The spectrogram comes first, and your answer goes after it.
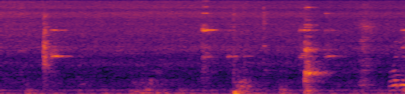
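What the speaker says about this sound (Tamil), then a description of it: "நல்லா வதங்கிட்டு இருக்கு" Ingredients for a chicken dish sauté in a pan, giving a steady, soft sizzle and hiss with occasional small pops and clinks, close and without talking.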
